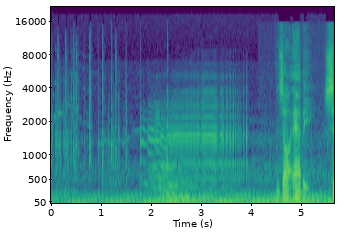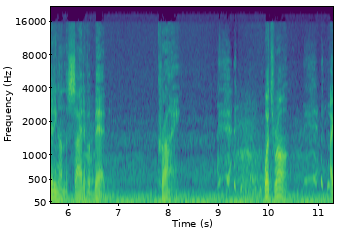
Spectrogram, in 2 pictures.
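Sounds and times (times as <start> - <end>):
cabin door creaking slowly open in Wisconsin: 0.0 - 4.1
low hum: 0.0 - 11.2
speech: 4.5 - 6.9, 7.8 - 8.2, 9.2 - 11.2.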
